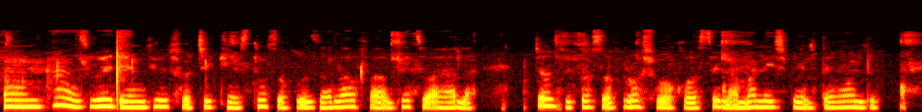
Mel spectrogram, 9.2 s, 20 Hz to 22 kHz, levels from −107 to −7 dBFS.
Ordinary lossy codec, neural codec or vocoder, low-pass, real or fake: MP3, 64 kbps; none; 7.2 kHz; real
